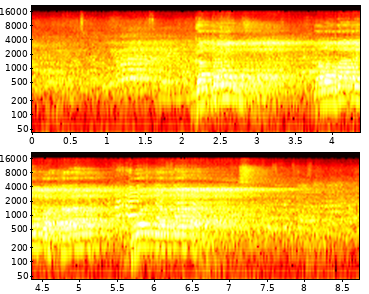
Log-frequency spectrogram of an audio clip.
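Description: A man speaks loudly, with animation, in a large echoing hall.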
